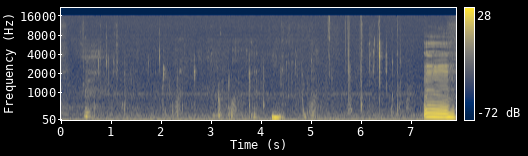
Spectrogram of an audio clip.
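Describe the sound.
Chewing soft, gooey gummy fish candy: many small wet clicks and smacks in an irregular rhythm, with one brief louder burst partway through. A voice starts right at the end.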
